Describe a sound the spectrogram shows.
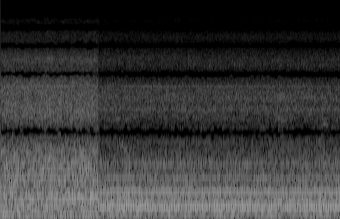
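A diesel engine hums steadily through its exhaust.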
